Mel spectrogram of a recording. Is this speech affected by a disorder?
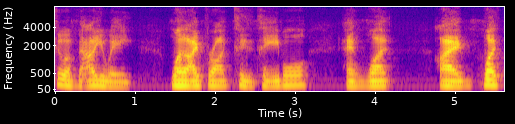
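Yes: cleft lip and palate.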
